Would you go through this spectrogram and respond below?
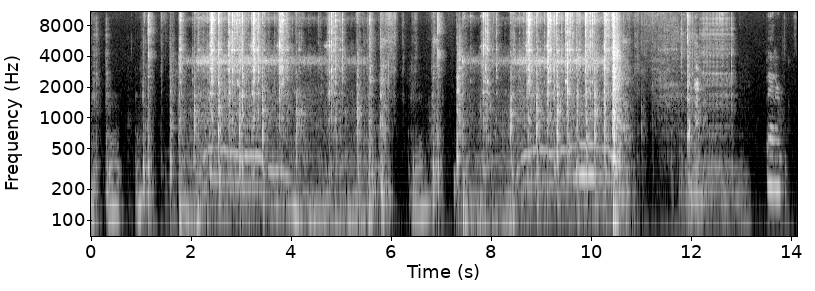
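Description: A domestic sewing machine with a slightly gummy needle runs in bursts of rapid, steady stitching, stopping and restarting as it goes back over a skipped stitch, with brief pauses between runs and a voice speaking at times.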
